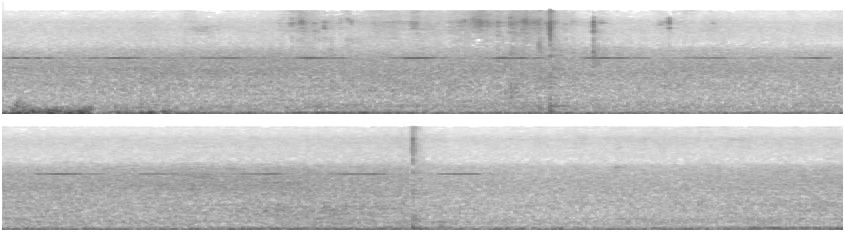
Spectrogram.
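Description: A vehicle's reversing alarm beeping, short high beeps about twice a second that stop near the end, over a low outdoor rumble.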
